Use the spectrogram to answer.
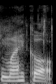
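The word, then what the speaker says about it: Michale: was spelled on my birth certificate Michelle but pronounced Michael okay and so I said you know when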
